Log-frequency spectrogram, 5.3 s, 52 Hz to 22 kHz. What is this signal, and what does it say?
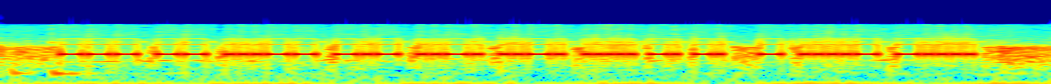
Morse code, heard as a keyed tone, about 33 wpm, 450 Hz, with noise. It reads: OM3KFF 5NN T46
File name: Archiv / CUC106 / cuc106 PILEUP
